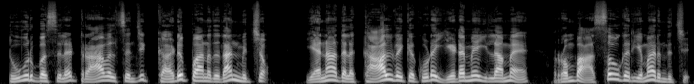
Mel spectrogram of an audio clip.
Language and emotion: Tamil, angry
